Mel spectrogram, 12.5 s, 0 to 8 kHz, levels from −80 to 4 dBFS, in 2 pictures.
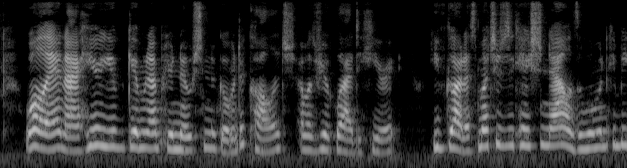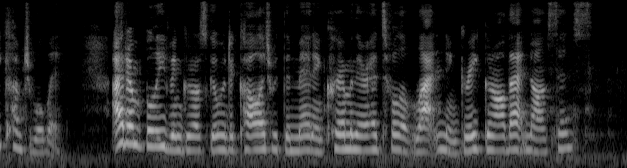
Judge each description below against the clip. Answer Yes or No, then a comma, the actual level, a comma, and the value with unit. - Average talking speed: No, fast, 275 wpm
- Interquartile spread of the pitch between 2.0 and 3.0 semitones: No, average, 3.5 semitones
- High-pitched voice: Yes, high, 230 Hz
